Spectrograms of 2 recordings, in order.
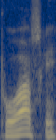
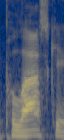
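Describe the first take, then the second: First: The name has a Polish pronunciation. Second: The name has an American English pronunciation. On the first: This is the original Polish way of saying it. "instead of Pulaski" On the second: This is how people in the United States say it. "we say Pulaski"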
